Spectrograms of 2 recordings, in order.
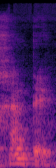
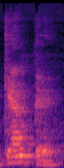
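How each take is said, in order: First: "gente" with a throaty h-like g; Spanish throaty G. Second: "gente" wrongly with a hard g. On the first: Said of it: "it's gonna be". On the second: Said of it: "it's not gonna be". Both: Shown as a demonstration.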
